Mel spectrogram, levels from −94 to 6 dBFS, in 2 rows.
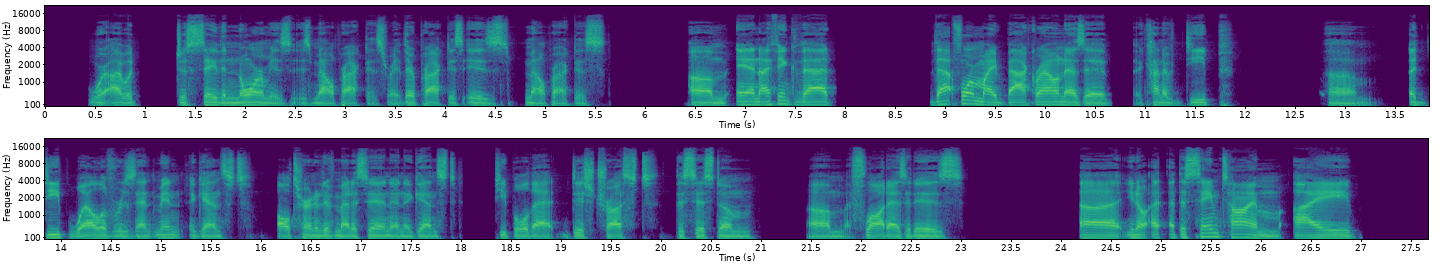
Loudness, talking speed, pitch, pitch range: -22 LUFS, 130 wpm, 95 Hz, 90-100 Hz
